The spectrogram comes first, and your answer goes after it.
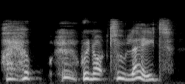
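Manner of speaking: panting between words; breathless from running; out of breath. A narrator's reading. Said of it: "panted Spag".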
